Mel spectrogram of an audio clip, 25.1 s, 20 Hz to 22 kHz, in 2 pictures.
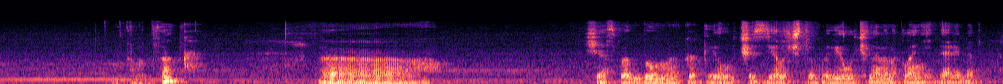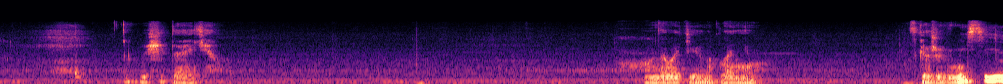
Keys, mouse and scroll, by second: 1.9-5.0 middle drag.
